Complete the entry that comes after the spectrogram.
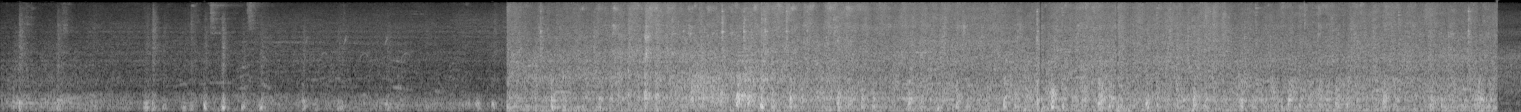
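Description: A DEMU passenger train running at speed, heard from beside the coach: wheels clicking over rail joints under a rumble, then about five seconds in a much louder, steady rush of running noise that cuts off abruptly near the end.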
